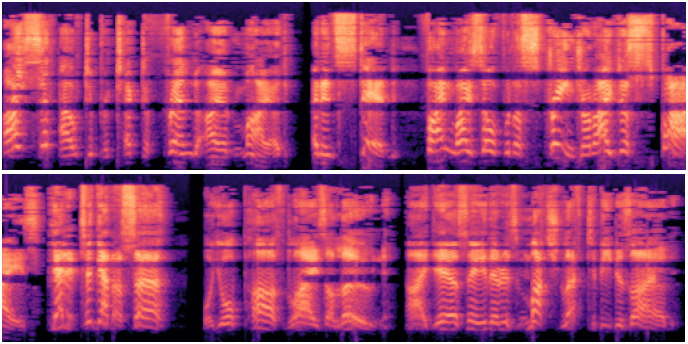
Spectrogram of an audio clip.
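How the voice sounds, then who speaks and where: A fussy, devoted robot butler from a video game, speaking with a British accent. The voice sits high and sweeps up and down theatrically, with a slightly rough edge. Every phrase is formal and primly articulated, in the manner of a deferential servant. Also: male voice, animated, measured pace, sharp tone, full character voice, rough recording. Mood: stern, disappointed. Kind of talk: scripted video game companion dialogue.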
